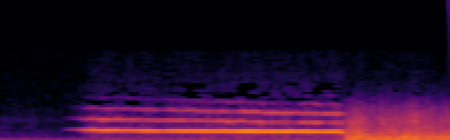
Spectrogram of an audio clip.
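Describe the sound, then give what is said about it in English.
Incoming shell from a naval fleet firing on towed target ships: a steady whistling tone that sinks slightly in pitch for over a second, then breaks into a broad, rumbling explosion burst. “It's a NATO exercise! You're towing the target ships and the fleet have found them and are firing on you!”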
